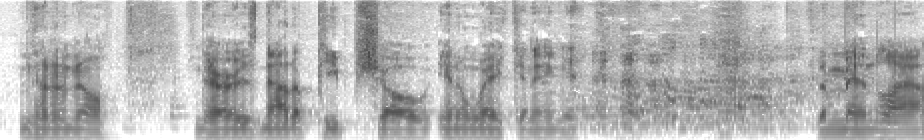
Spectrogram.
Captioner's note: some chuckles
